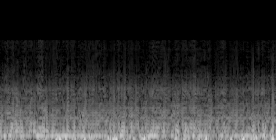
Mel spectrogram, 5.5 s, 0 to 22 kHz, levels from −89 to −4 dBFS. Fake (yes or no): yes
